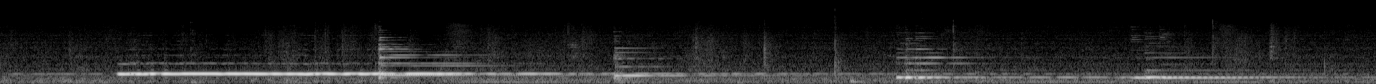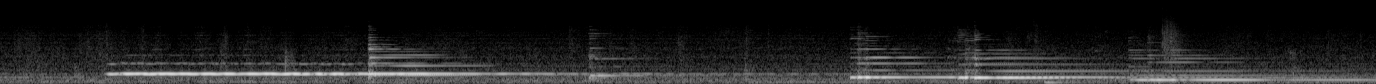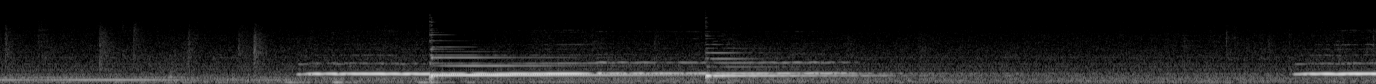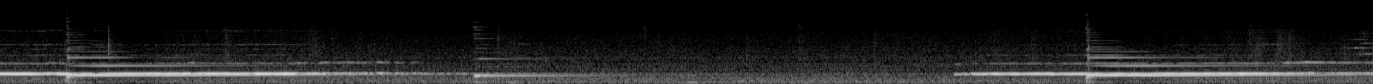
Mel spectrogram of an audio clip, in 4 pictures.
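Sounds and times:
harps plucked: 1.5 - 14.6, 15.2 - 37.0.

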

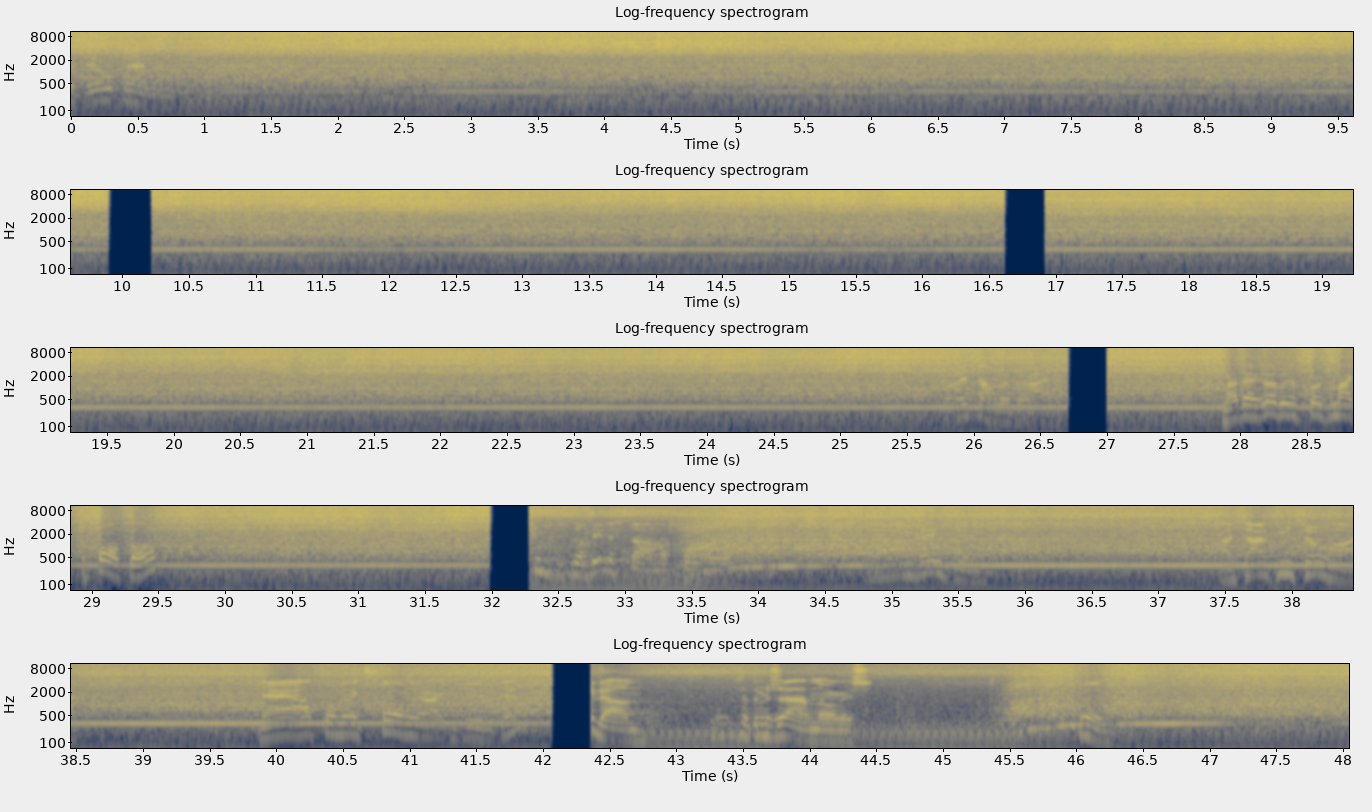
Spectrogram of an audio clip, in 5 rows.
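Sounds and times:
sandblasting hiss: 0.1 - 12.9.

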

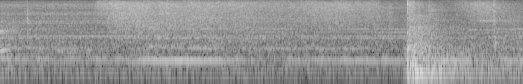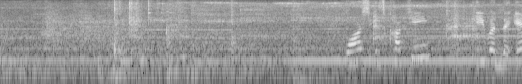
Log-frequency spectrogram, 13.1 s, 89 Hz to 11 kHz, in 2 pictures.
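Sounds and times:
machine humming: 0.0 - 13.0.

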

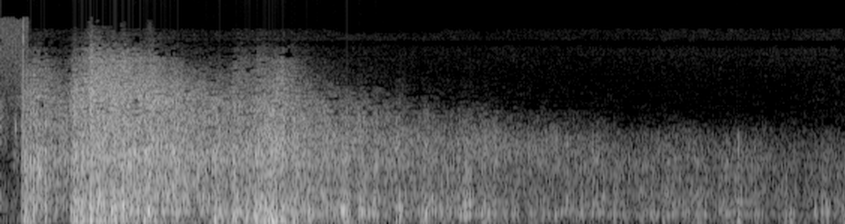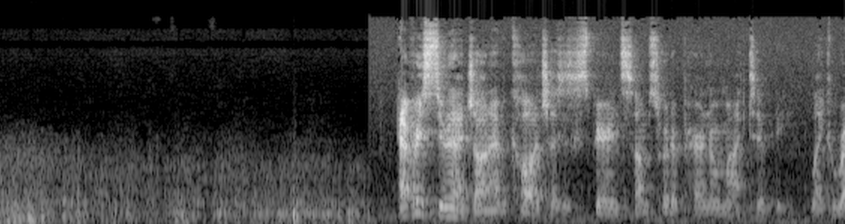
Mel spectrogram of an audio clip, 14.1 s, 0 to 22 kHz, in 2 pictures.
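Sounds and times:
dramatic low rumble: 0.0 - 10.2.

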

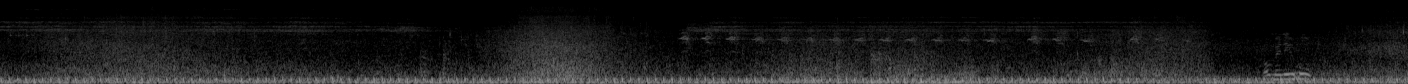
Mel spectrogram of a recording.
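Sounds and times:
waves washing on shore: 4.8 - 6.7, 7.9 - 14.0.

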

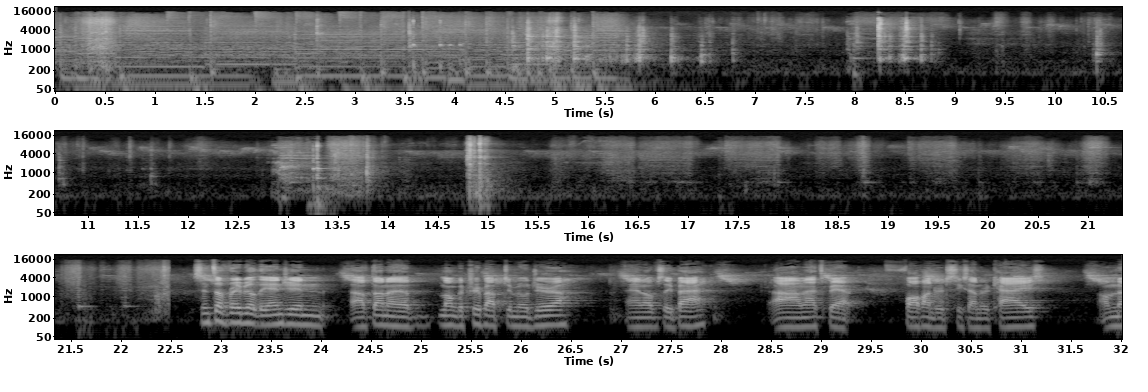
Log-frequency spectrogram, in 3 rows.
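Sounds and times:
metal clanks: 3.4 - 6.9, 7.9 - 9.0.

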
